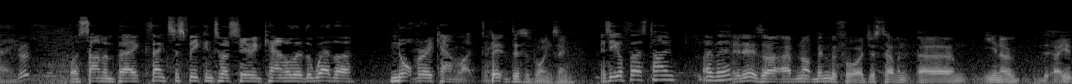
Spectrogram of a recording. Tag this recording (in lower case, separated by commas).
speech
